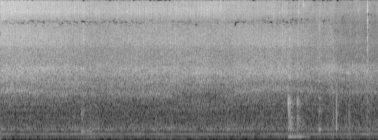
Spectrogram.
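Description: Batter sizzles in a hot pan.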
